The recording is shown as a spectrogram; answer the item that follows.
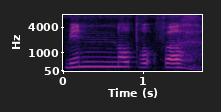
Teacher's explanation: نون کا نون میں ادغام ہو جائے گا، ٹھیک ہے؟ نون ساکن کا قاعدہ ادغام الغنہ، اور طا پر وقف آپ نے قلقلہ بھی کرنا ہے، اور طا کو آپ نے پر بھی پڑھنا ہے۔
